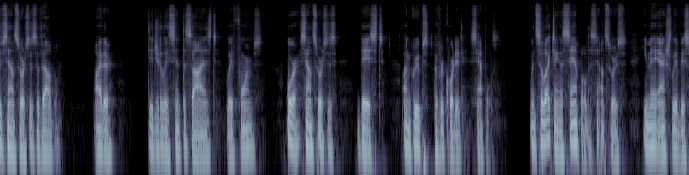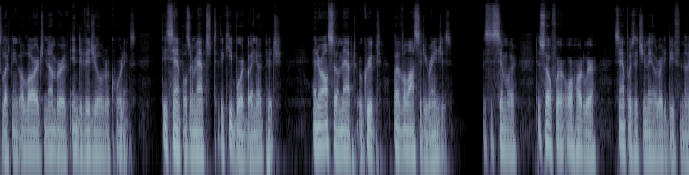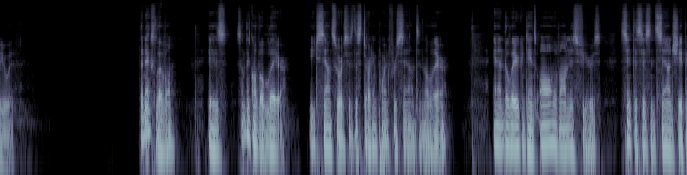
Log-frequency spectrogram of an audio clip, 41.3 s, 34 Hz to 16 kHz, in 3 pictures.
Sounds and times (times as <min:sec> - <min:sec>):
Speech: 0:00.0 - 0:01.3, 0:01.9 - 0:02.4, 0:03.0 - 0:22.9, 0:23.5 - 0:28.0, 0:30.4 - 0:36.6, 0:37.4 - 0:41.3.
